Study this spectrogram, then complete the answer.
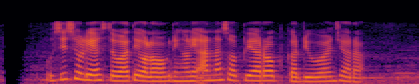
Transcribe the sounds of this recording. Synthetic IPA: ʔusisuliast̪ewat̪iɔlɔhɔk̚niŋaliʔanasopiaɾɔp̚kardiwawaɲt͡ʃaɾa

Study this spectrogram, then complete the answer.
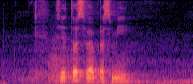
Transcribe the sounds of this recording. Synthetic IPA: sit̪usbɛp̚rəsmi

